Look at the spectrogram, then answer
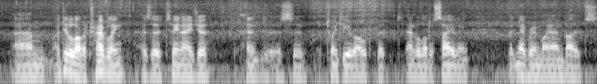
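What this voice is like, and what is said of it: Australian accent. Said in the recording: “from your accent, obviously you're not from Totten or anywhere local to Southampton. ... born and raised in Geelong, Victoria, in the fair country of Australia”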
